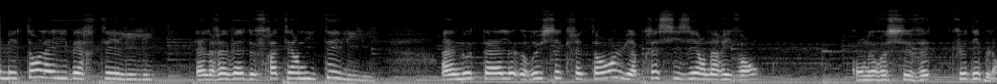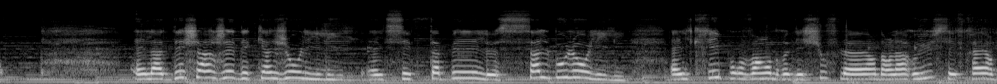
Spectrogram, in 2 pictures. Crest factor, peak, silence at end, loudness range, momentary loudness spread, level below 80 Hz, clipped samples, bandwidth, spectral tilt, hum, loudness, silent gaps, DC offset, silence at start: 14 dB; -4 dBFS; 0 s; 3 LU; 15 LU; -36 dBFS; under 0.1%; 11.5 kHz; -7 dB/octave; none; -18 LUFS; none; 0.4%; 0 s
